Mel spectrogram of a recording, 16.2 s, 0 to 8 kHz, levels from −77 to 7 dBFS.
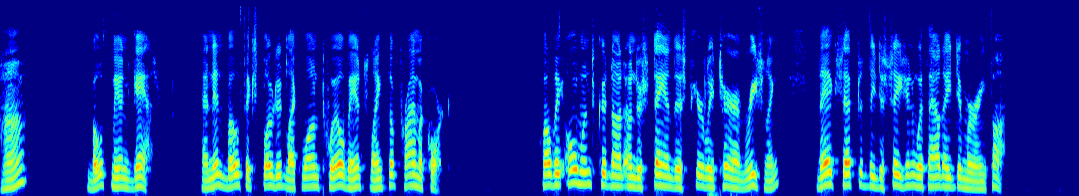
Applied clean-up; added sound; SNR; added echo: none; none; none; none.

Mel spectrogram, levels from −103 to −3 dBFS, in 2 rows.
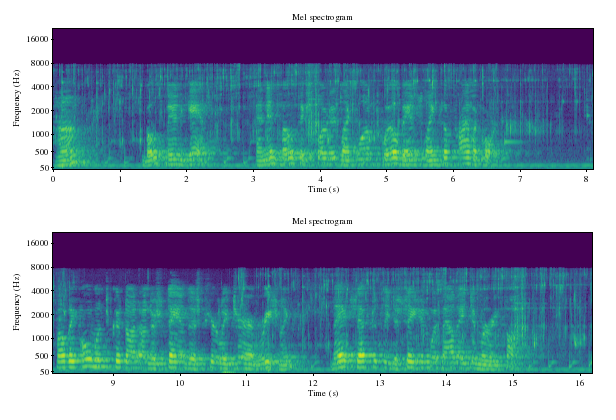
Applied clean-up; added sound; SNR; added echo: none; Liquid; 14 dB; reverberation time 0.8 s.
